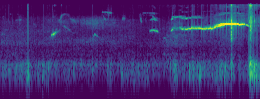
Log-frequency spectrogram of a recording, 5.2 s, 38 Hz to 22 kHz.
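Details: Bald eagle at a Southwest Florida nest on 8 February 2024 at 11:00, an adult bringing a catfish and feeding an eaglet. Brief chirps first, then one long thin whistle held high and rising slightly, over low rumbling background noise.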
